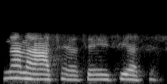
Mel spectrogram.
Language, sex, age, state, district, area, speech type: Bengali, female, 45-60, West Bengal, Darjeeling, urban, conversation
